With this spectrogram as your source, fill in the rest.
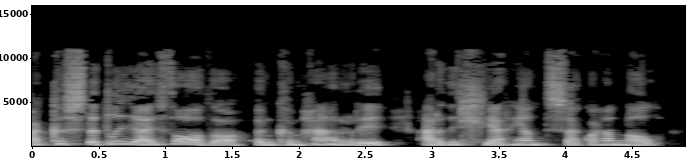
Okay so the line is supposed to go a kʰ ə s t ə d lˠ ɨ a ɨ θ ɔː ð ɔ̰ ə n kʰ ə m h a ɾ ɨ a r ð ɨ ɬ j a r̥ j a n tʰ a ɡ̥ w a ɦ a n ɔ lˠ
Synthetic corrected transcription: a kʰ ə s t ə d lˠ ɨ a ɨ θ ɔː ð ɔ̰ ə n kʰ ə m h a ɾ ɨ a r ð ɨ ɬ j a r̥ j a n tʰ a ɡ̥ w a ɦ a n ɔ lˠ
